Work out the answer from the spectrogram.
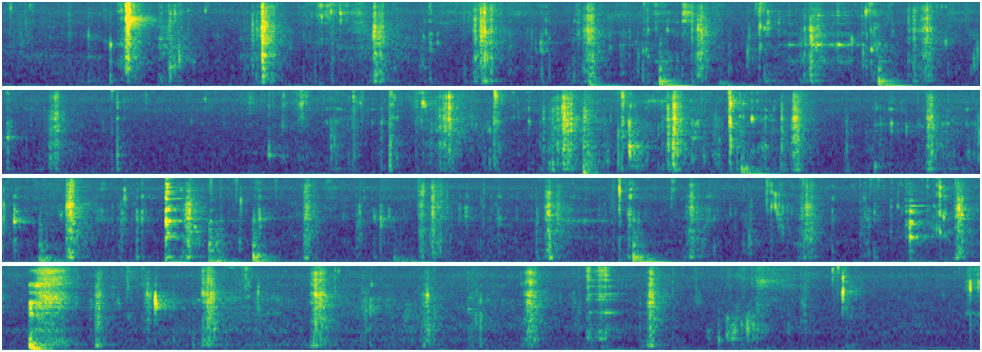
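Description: Close-miked chewing and crunching of vegetables such as green beans, irregular wet crunches and bites, described as very crunchy.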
